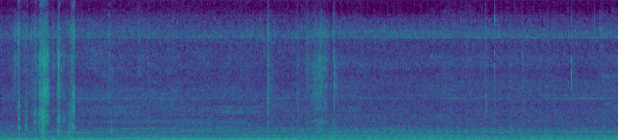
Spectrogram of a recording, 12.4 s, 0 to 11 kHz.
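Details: 2018 Hustler Raptor SD mower, Kawasaki FR691V V-twin, first start after head gasket and valve seal replacement for smoking, shroud off, some choke: steady, even V-twin drone at constant speed, no knocks or misses; runs healthy.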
